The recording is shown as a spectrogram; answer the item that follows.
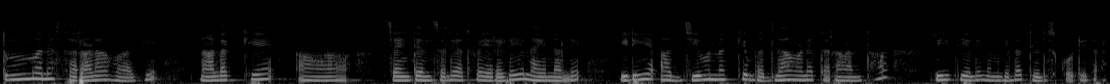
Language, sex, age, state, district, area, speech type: Kannada, female, 30-45, Karnataka, Chitradurga, urban, spontaneous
